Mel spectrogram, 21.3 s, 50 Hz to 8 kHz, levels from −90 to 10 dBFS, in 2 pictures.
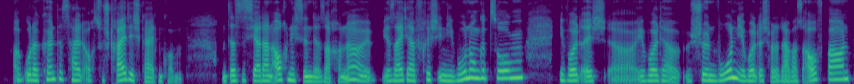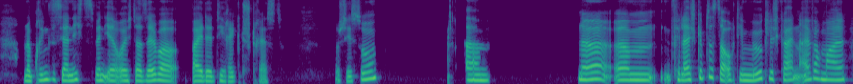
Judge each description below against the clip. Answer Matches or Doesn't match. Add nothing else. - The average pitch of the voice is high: Matches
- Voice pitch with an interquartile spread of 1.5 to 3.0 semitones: Doesn't match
